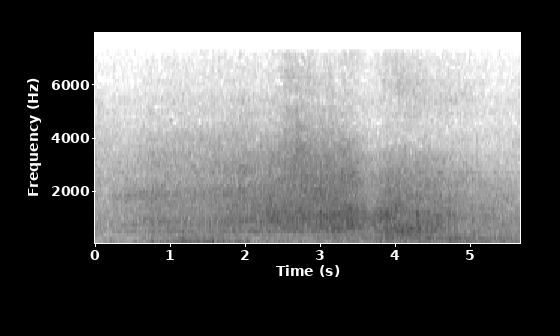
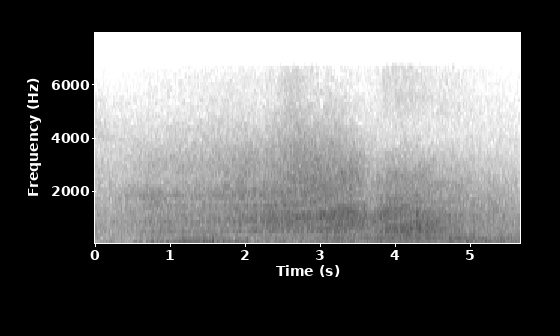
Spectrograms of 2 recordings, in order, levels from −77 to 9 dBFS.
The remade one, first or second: first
